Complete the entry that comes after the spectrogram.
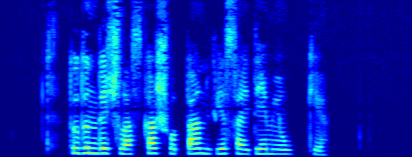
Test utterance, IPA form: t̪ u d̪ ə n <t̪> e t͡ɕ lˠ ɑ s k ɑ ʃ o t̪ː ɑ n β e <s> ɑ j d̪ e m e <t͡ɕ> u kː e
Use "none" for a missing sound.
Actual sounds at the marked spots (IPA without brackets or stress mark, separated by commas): d̪, s, none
